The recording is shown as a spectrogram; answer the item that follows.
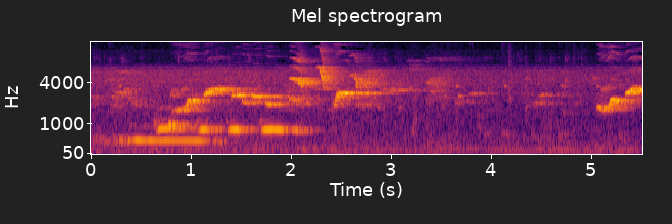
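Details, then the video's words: White-rumped shama in an aviary delivering a sweet song: a low steady whistle, then a rising ladder of clear whistled notes breaking into high, quick flourishes, a pause, and another high phrase. "BURUNG MURAI BATU DI AVIARY"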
